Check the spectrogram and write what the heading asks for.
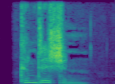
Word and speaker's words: condition: Les mots français en T-I-O-N ont la même terminaison en anglais, mais au lieu de prononcer sion, on prononce shun. Il faut frapper la syllabe qui précède shun. Alors, comment direz-vous condition en anglais? – Condition.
